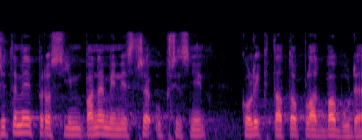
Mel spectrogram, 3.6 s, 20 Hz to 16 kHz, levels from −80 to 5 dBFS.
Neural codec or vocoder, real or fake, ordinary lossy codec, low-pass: none; real; AAC, 48 kbps; 7.2 kHz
